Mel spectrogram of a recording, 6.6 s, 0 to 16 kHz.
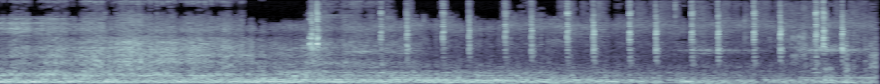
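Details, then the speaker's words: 1999 Chevrolet Malibu driven at night at about 35 mph: heavy, deep droning rumble from badly worn wheel bearings needing immediate replacement; brakes recently replaced. "so dude was saying that was the worst bearings ever heard he couldn't believe it check these out this needs fixed immediately"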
